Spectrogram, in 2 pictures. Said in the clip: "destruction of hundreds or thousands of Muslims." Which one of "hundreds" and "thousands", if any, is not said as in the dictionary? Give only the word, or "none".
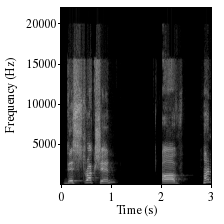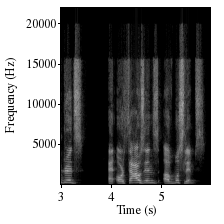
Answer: thousands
